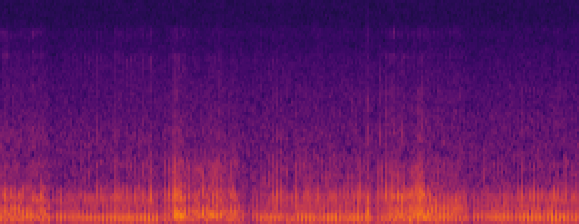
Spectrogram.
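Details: Low, steady purring from a domestic cat, a soft rumbling throb rising slightly in strength at intervals, with a faint background hum.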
